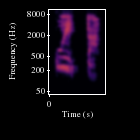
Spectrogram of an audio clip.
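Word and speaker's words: vita: y leo with a no voy a leer vista sino with a news with a entonces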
